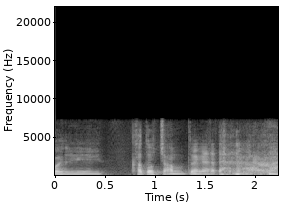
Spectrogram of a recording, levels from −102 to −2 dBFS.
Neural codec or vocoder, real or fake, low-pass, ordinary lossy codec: codec, 16 kHz, 1 kbps, FunCodec, trained on Chinese and English, 50 frames a second; fake; 7.2 kHz; none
